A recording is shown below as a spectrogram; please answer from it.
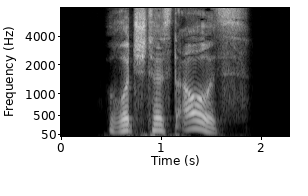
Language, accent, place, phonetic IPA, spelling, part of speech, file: German, Germany, Berlin, [ˌʁʊt͡ʃtəst ˈaʊ̯s], rutschtest aus, verb, De-rutschtest aus.ogg
- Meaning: inflection of ausrutschen: 1. second-person singular preterite 2. second-person singular subjunctive II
